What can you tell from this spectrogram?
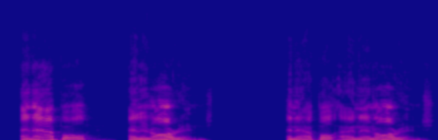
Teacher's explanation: And so an orange, the N at the an orange blends with the O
